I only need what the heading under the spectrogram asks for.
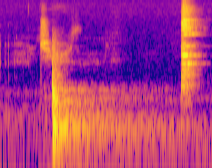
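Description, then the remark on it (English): Drinking glasses clink together in a toast, one sharp ring that fades, followed by a brief bright clatter a moment later, with faint voices murmuring underneath. “Cheers. It's empty.”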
